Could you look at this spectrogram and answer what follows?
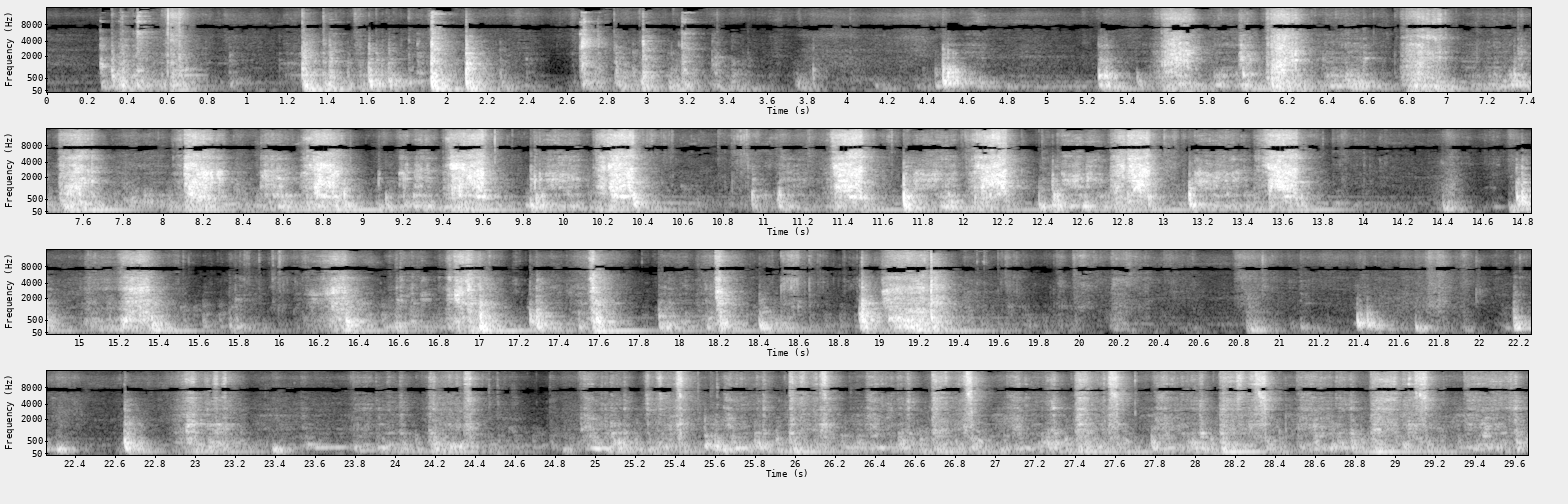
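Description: Hand plane taking repeated strokes along the edge of a spruce board while squaring it up, each stroke a short rasping swish of a shaving being cut, with brief pauses between runs of strokes.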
